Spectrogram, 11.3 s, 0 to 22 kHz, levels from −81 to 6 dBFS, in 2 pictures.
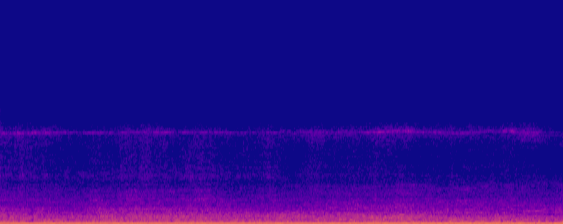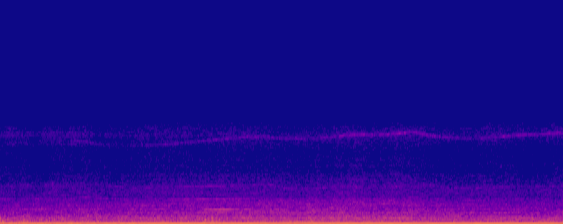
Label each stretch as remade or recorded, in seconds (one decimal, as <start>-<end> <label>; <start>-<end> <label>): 0.0-2.8 recorded; 2.8-3.5 remade; 3.5-5.2 recorded; 5.2-6.4 remade; 6.4-11.3 recorded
